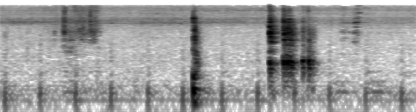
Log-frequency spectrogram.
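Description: Soaked rice poured from a steel bowl into a pot of boiling water, with a sharp metal clink about two seconds in and a quick run of metal knocks of bowl on pot near three seconds.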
